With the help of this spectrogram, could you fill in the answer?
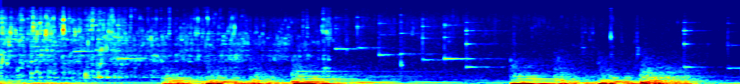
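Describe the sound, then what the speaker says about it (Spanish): Cartoon water pours out in a few splashy glugs, with bright bubbly plinks and rising tones between bursts, fairly close and clear with no voices. "¡Vierte el agua rápido!"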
